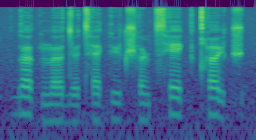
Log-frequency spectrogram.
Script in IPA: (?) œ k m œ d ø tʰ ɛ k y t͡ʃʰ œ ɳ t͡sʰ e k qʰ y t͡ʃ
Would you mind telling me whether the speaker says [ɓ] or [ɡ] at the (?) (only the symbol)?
ɡ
